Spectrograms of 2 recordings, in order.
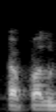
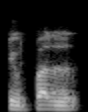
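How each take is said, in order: First: "tuple" said with a short "uh", TUP-ul. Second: "tuple" said with a long "yoo", TYOO-pul. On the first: Teacher showing the other way some say it, "tuple" as TUP-ul. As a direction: say "tuple" to rhyme with couple. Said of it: "कुछ लोग tuple बोलते हैं". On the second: Teacher showing how few people say it, "tuple" as TYOO-pul. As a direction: say "tuple" to rhyme with pupil. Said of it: "they will pronounce it as". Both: Shown as a demonstration.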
